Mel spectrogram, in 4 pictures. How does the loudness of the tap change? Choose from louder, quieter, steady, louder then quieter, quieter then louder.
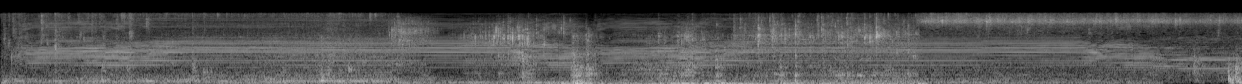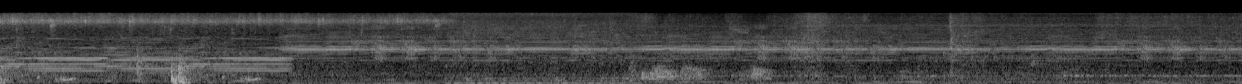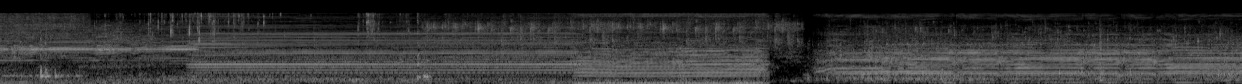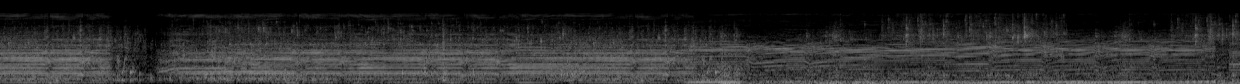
quieter.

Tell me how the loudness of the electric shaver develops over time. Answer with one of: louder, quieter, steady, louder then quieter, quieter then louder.
quieter.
